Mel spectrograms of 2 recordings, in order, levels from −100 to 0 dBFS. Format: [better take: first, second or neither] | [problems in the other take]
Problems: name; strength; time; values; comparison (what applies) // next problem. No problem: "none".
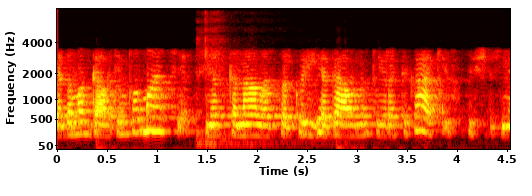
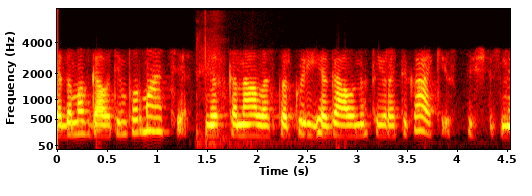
second | room echo; dies away in 0.7 s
